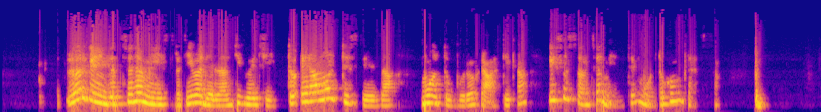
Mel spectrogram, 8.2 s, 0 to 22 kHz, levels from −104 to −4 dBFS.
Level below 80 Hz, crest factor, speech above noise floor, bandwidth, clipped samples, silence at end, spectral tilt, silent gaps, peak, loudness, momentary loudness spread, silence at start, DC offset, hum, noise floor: -46 dBFS; 16 dB; 59 dB; 14.5 kHz; under 0.1%; 0.55 s; -6.5 dB/octave; none; 0 dBFS; -16 LUFS; 10 LU; 0.4 s; under 0.1%; none; -74 dBFS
